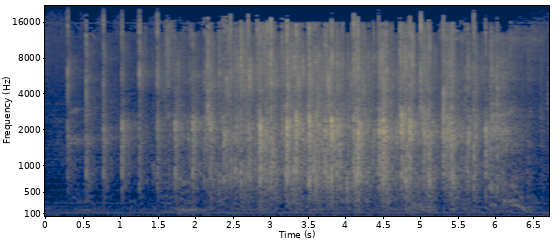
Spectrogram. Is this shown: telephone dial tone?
no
